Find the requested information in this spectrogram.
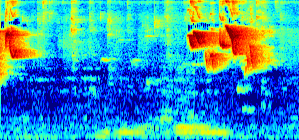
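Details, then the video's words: Young white-rumped seedeater, an African seed-eating songbird, singing eagerly: a brief high twitter opens, then after a pause a fast run of sharp, sliding chirps and trills, with a faint low hum behind. "Burung sanger muda gacor"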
